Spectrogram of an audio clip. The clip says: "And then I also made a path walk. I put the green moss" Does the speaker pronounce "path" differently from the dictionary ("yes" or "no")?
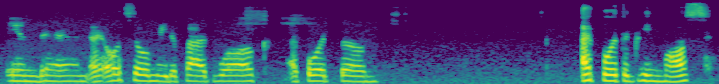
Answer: yes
